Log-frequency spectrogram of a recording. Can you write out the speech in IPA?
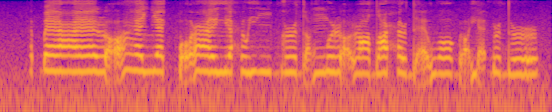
ɓ æ ʕ æː ɭ ɑ̰ ɦ æ ʎ æ k͡p ɔ̰ ʕ ɛ lʲ ɛ ħ u j iː ɡ ə˞ d ɑ̰ ŋ͡m ʊ ɭ ɑ̰ ɭ æ dˤ u ħ ə˞ d æ̰ w ɔː ɡ ɑ̰ j æ̰ ɠ ə˞ d ə˞

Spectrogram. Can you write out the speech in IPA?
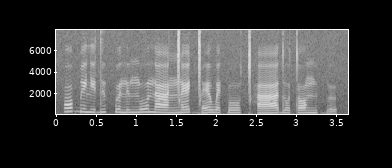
ɔ ɡ͡b e lʲ ɛ d ɨ k͡p ɵ n ɨ ŋ o n aː ŋ͡ǀ ɛ ɡ͡ǀ ɛ w ɛ k͡p oː ǀʰ aː d o t ɔ ŋ ɨ ɡ͡b ɵ

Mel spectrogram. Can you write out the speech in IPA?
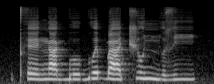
pʰ ɛ˨ ŋ a˨ ɡ͡b o˨ ɡʷ ɛ˦ ɓ a˨ t͡ʃ o˦ ɲ ʊ˨ z i˦

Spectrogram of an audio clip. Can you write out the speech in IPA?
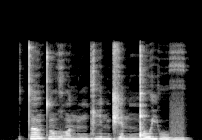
t ɐ̃ tʷ ẽ ʁʷ ã n ŋ ɡ i n d͡ʒ ɛ n ŋ͡ǃ o j u v

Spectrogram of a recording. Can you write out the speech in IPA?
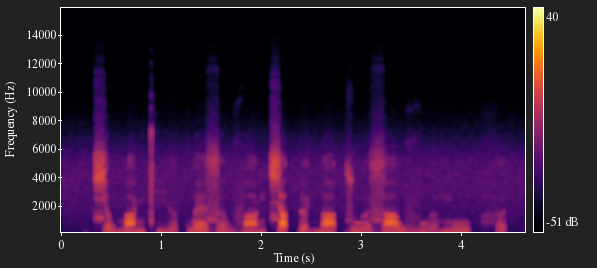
t͡ɕ ə̰˧˨ w m a˨˩ ŋ t̪ʰ i˨˩ ə̯ k w ɛ˧ z ə˧˩ w v a˨˩ ŋ t͡ɕ a˦˥ t̚ ɗ ə̰˧˨ j n a˨˩ t̚ z u˨˩ ə̯ z a˨˦ w v u˧˩ ə̯ m u˧ | h ə˨˩ t̚

